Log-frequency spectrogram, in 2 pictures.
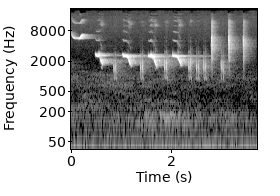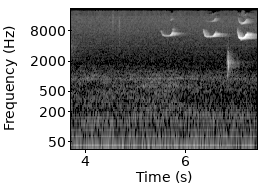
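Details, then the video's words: Wild thrush nightingale singing near midnight in a bushy, jungle-like spot; four loud repeated piping notes, a few dry clicks, then quiet gaps broken by high thin whistles. "Whippavoo the Thrush Nightingale 2026"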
